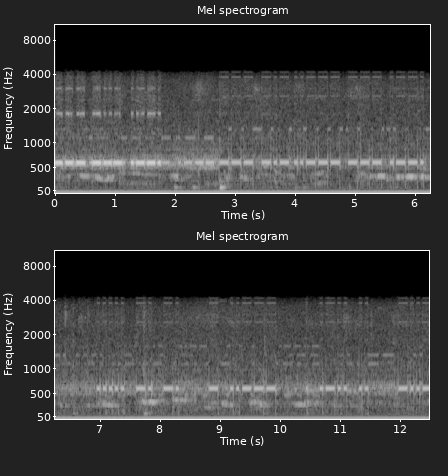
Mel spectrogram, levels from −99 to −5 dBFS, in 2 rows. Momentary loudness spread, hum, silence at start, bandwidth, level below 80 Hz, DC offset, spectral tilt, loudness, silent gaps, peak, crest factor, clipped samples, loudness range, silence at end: 13 LU; none; 0 s; 4.5 kHz; -64 dBFS; 1%; -9 dB/octave; -33 LUFS; none; -16 dBFS; 14 dB; under 0.1%; 6 LU; 0 s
